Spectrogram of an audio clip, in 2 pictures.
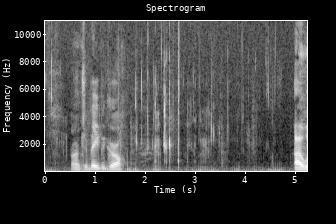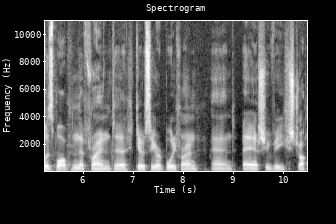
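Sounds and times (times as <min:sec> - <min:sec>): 
kitten soft clicking chewing-like mouth noises: 0:00.0 - 0:00.6, 0:01.4 - 0:05.1
speech: 0:00.5 - 0:01.8, 0:05.0 - 0:10.4
female kitten making squeaky chirps: 0:01.6 - 0:04.7.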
